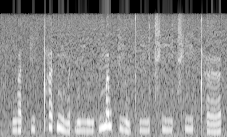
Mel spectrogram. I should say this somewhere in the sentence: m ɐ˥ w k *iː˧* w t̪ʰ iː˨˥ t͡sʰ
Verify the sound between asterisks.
incorrect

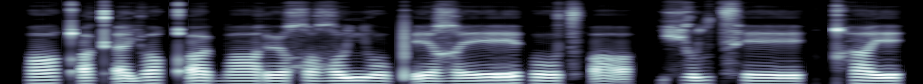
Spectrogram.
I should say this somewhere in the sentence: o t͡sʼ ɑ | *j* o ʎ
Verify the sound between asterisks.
incorrect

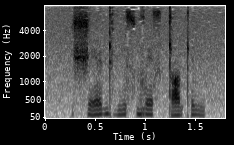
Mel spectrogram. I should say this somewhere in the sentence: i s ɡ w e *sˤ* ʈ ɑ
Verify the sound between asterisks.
incorrect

